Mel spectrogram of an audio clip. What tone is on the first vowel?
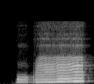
rising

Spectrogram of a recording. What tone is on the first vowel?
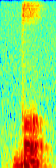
low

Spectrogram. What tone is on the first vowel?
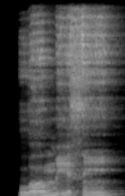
high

